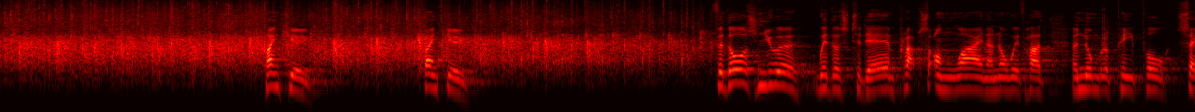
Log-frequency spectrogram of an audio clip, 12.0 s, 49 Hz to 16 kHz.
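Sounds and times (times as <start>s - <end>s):
audience applause: 0.0s - 7.3s
speech: 2.6s - 3.2s, 4.2s - 4.8s, 7.2s - 11.9s.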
